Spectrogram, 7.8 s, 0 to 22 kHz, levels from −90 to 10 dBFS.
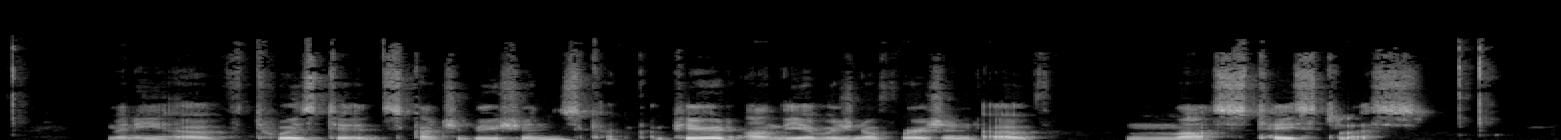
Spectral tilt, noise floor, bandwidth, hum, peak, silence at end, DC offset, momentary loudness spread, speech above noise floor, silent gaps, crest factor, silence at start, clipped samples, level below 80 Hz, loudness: -4.5 dB/octave; -51 dBFS; 15.5 kHz; none; -4 dBFS; 0.4 s; under 0.1%; 18 LU; 28 dB; none; 18 dB; 0.55 s; under 0.1%; -70 dBFS; -23 LUFS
